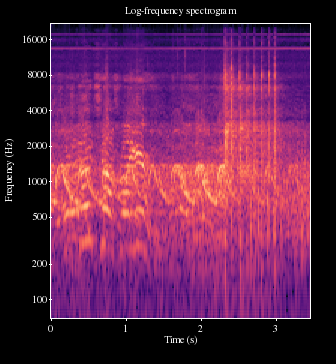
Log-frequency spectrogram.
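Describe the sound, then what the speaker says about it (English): Automatic gunfire during the Route 91 Harvest festival in Las Vegas: a quick burst of roughly eight sharp, distant cracks follows a stretch of wailing, shouting voices, all over a steady crowd and background din. "There's gunshots coming from over there!"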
